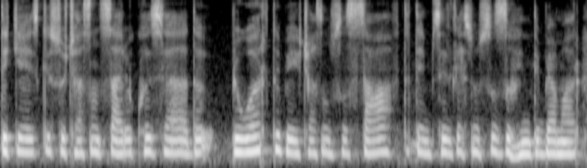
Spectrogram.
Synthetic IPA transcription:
t̪ikʲezʲkisut͡ʃʰaːsɐnsaɾʲokʰuzʲaːd̪ɨpʲuːɐɾt̪ɨbʲeːt͡ʃʰaːsɐnsɨsaːfʰt̪ɨt̪emʲsid̪ɡʲɐsʲũnsɨzɨɦɨnʲt̪ibʲɐmaːɾ

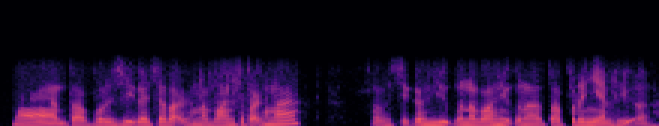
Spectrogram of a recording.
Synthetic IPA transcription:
ɦãt̪ap̬ɔɾs̬ikat͡ʃaɾa̰ʔkanabaŋt͡ʃaɾa̰ʔkana | t̪apasikaɦujuʔkanabaŋɦijuʔkənat̪apɾiɲalɦujuʔa

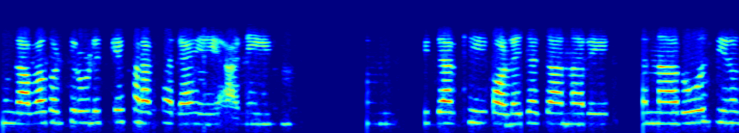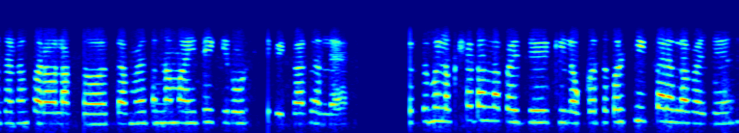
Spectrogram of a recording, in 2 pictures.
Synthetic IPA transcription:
mɡaʋakəɽt͡ɕeɾoɽiːt̪kekʰəɾab̚d͡zʱaleaɦea̰ɽ̃i | ʋid̪jaɾt̪ʰiːkɔled͡ʑad͡zaɳaɾe | t̪anːaɾod͡zeɽ̃əd͡zanakəɾaʋəlaɡ̚t̪ət̪jamuɭet̪anːamaɦit̪ekiːɾoɽki̥t̪ʰibekaɾd͡zʱala | t̪əɾt̪um̤iːləkʂəʈalapaɦid͡ʑekiːləwkəɾt̪əkəɾʈʰiːkːəɾajlapaɦid͡ʑe

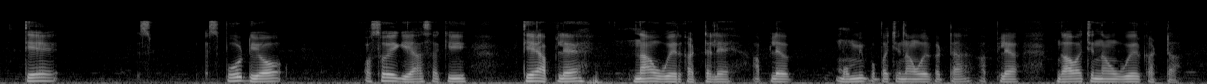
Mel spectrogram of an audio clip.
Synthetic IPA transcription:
t̪e | s | spoɾʈjɔ | sɔeɡʱɛasakit̪eaplenãweɾkaɽʈ̪aleaple | məmːipəpat͡ɕenãweɾkaɽt̪aːpljaɡaʋat͡ɕenãwueɾkaɽt̪a

